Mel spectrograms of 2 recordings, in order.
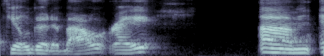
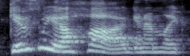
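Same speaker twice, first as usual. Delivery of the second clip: normal talking voice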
